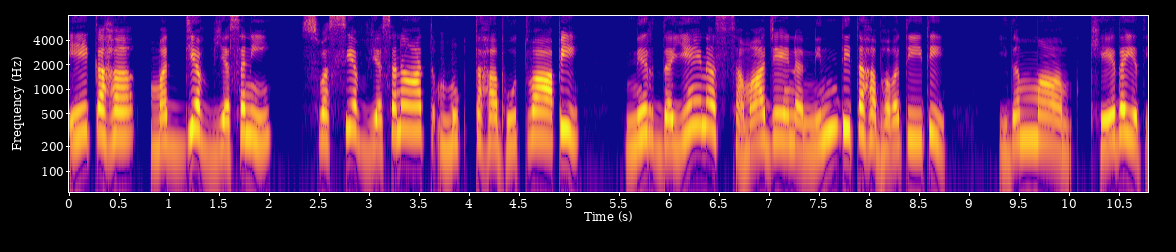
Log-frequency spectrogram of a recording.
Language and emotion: Sanskrit, disgusted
